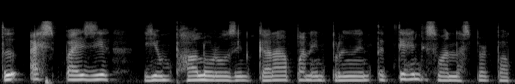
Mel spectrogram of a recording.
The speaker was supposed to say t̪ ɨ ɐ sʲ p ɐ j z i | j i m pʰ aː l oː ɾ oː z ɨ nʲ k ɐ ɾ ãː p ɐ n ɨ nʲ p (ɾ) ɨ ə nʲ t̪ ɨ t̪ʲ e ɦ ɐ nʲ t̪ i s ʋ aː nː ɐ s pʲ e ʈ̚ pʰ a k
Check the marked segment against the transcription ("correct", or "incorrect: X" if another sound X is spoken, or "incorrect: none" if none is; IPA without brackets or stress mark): correct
